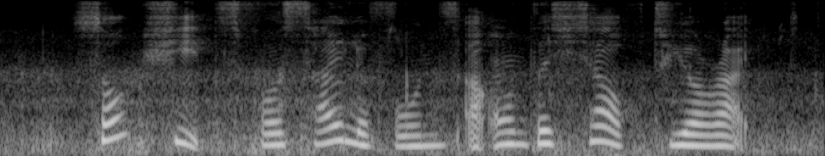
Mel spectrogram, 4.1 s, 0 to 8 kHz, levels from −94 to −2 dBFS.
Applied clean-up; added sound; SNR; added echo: none; Thunder; 15 dB; none.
